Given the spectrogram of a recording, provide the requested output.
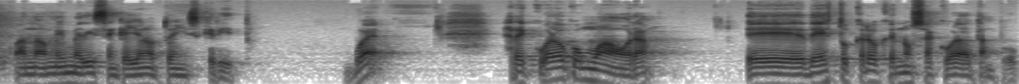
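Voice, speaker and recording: In a quiet background, a man with a very deep, low pitch and a dark, mellow tone speaks at a moderate pace with long, frequent pauses, ordinary pitch variation and very even loudness. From Dominican Republic, La Vega; Dominican Republic. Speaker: physician and elected city councillor; elected city councillor. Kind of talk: interview. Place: home room. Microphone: lapel.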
